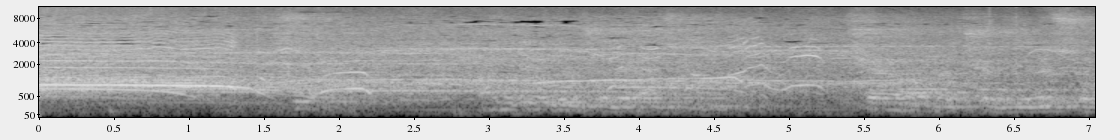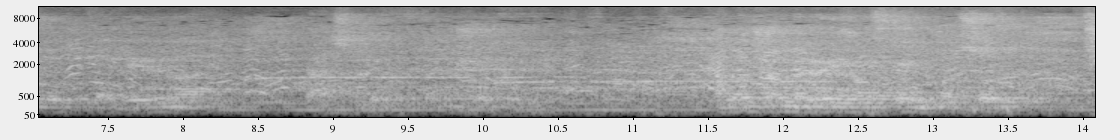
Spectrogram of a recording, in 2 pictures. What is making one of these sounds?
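A live band plays music in a large echoing hall.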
